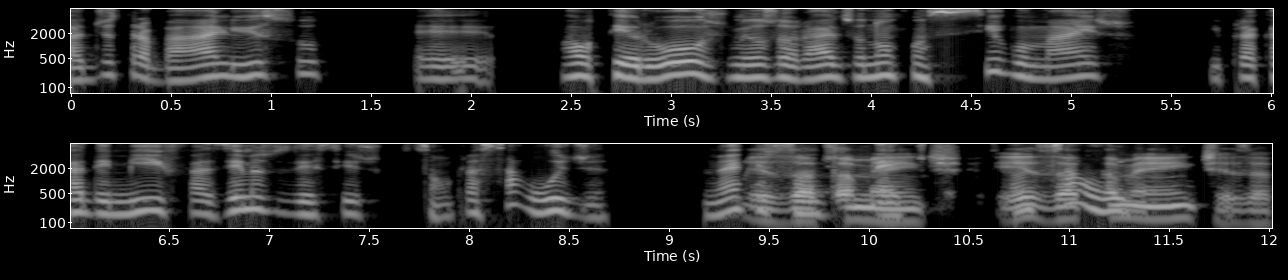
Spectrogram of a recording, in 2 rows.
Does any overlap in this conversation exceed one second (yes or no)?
yes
